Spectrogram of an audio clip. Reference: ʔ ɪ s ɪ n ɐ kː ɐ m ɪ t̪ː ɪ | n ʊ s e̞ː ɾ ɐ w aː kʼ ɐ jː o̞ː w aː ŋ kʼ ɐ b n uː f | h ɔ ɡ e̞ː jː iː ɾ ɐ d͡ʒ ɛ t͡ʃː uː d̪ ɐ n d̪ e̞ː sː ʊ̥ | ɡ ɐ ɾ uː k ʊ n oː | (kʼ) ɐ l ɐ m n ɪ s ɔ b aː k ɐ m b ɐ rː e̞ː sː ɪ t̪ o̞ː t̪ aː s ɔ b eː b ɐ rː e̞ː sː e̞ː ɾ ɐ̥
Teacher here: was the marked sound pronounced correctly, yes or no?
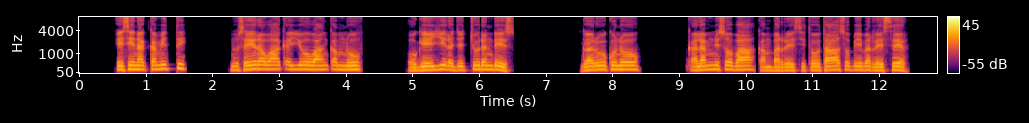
yes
